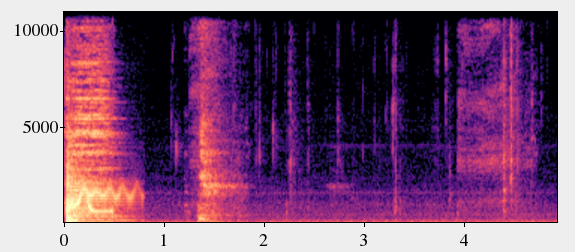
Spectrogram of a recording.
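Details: Pomeranian sneezing, as it has often done lately, possibly from a pollen allergy; one sharp explosive burst opens, then a second softer snort follows about a second later, with faint small clicks afterward.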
